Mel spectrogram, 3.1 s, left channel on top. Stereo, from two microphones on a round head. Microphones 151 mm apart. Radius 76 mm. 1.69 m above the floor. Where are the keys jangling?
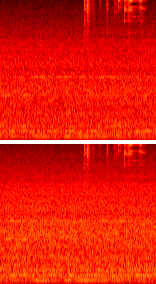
5° left (ahead or behind).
